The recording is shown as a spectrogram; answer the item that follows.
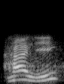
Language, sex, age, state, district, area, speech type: Gujarati, male, 30-45, Gujarat, Valsad, rural, conversation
